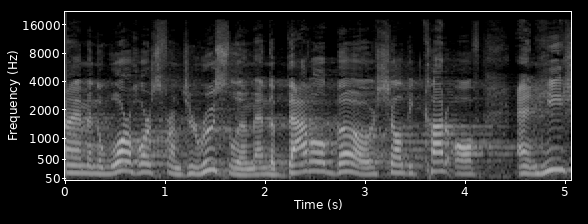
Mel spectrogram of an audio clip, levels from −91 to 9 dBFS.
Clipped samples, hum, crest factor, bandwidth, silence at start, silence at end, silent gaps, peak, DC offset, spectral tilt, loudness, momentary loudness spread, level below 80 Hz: under 0.1%; none; 16 dB; 18 kHz; 0 s; 0 s; none; -12 dBFS; under 0.1%; -4.5 dB/octave; -29 LUFS; 6 LU; -74 dBFS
